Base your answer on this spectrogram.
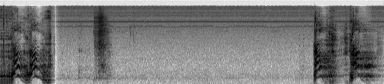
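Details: Upset dog: a loud burst of harsh, rough growling barks in the first second, a brief softer bark near two seconds, a long quiet stretch, then two more rough growling bursts near the end.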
